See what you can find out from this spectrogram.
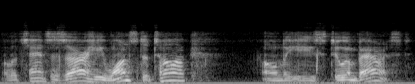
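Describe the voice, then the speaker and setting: An actor playing an earnest, kindly military chaplain in a 1960s educational film, speaking in a measured, gently probing way. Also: male voice, fairly low pitch, very animated, breathy edge, full character voice. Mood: reassuring. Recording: dull 1960s film soundtrack.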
